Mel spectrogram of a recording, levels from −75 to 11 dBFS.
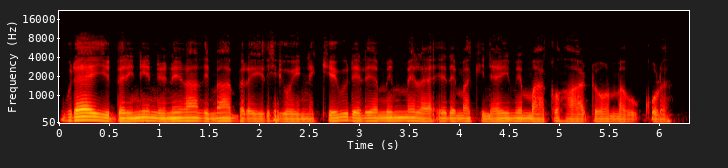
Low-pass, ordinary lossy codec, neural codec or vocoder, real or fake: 10.8 kHz; none; codec, 24 kHz, 0.9 kbps, WavTokenizer, medium speech release version 2; fake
